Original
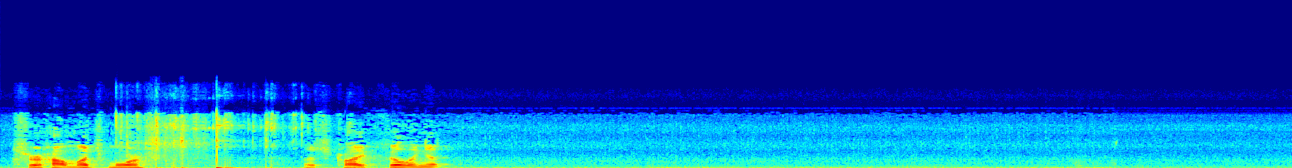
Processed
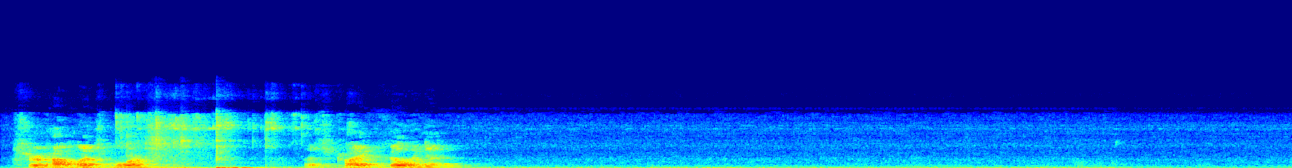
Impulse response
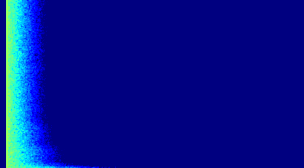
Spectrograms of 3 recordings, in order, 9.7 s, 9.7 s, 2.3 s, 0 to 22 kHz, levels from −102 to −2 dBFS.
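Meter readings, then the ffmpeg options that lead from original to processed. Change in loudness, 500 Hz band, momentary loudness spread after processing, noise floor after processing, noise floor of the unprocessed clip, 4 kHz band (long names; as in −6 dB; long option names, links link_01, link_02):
−6.0 dB, −5.5 dB, 15 LU, −56 dBFS, −53 dBFS, −7.0 dB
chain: -filter_complex "[0:a]aeval=exprs='val(0)*sin(2*PI*71*n/s)':channel_layout=same[link_01];[1:a]atrim=start_sample=2205[link_02];[link_01][link_02]afir=irnorm=-1:irlink=0,volume=-4dB"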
